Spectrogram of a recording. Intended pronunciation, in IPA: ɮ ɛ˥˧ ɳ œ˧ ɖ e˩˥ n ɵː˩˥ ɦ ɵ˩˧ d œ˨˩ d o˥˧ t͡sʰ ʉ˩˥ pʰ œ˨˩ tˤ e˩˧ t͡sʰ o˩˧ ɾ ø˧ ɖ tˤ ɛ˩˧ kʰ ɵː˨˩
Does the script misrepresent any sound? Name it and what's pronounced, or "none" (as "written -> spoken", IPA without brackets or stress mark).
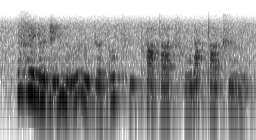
ø˧ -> ɛ˧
